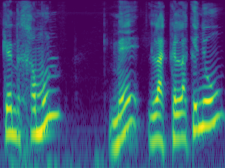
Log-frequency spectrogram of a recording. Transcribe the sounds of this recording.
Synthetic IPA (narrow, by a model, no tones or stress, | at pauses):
kenxamulmelakːlakəɲo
